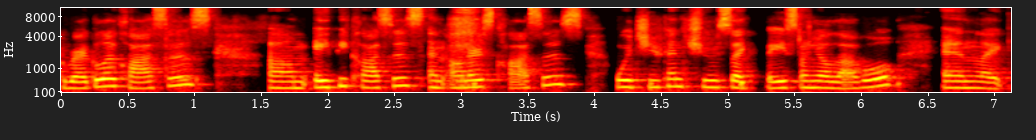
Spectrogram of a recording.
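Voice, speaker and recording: A woman's voice: fairly high pitch, a little mellow. A young woman from Vietnam, a student, showing viewers around her school with hesitant, filler-laden speech. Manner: hesitant, many "um" and "like". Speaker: student tour guide. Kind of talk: informal campus tour narration.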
